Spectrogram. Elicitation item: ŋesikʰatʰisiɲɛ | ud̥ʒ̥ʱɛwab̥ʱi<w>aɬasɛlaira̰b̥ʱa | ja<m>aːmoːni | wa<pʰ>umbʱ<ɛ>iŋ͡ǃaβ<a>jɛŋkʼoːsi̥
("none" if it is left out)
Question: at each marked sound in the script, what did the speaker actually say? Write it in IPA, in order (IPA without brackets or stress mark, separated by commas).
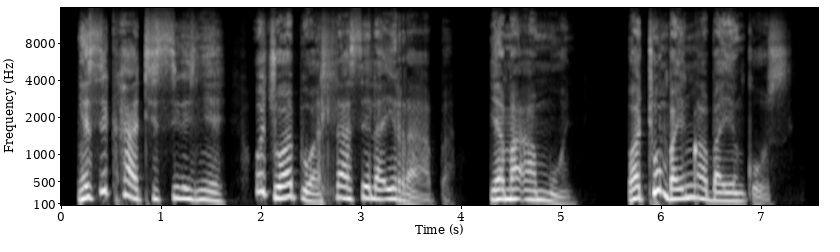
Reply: w, m, tʰ, a, a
